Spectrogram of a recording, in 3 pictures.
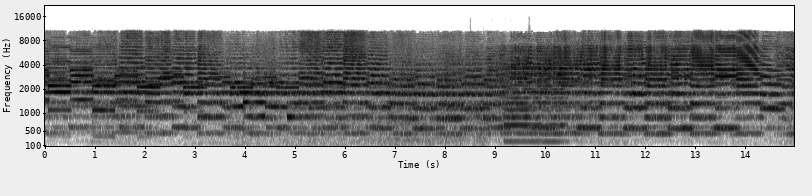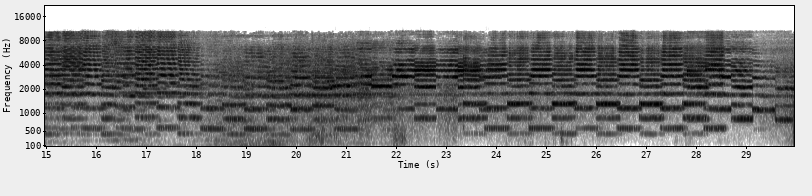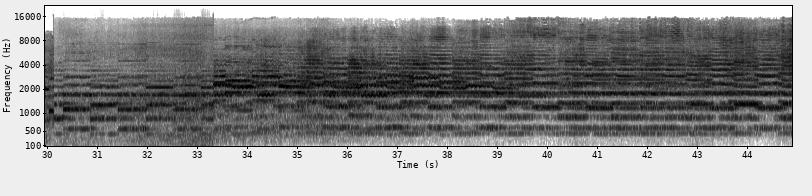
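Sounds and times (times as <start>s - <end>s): fire truck siren two-tone: 0.0s - 44.9s
heavy vehicle rumble: 2.8s - 26.0s, 28.4s - 44.9s.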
